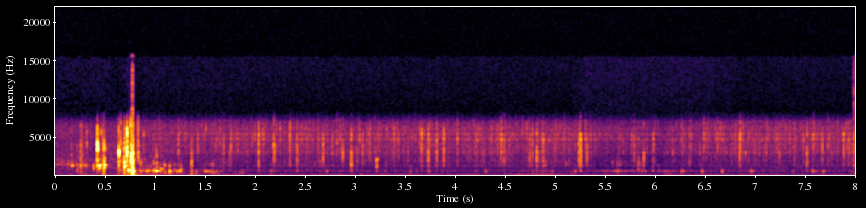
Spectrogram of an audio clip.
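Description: Underwater sound picked up by the camera: a few sharper knocks and clicks in the first second, then a sparse, steady crackle of faint clicks over a low hum.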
